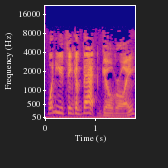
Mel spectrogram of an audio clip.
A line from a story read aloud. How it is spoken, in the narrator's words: cried Wilson in a kind of ecstasy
